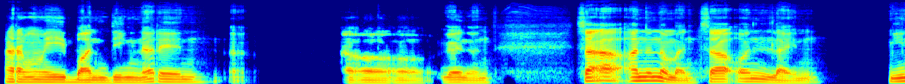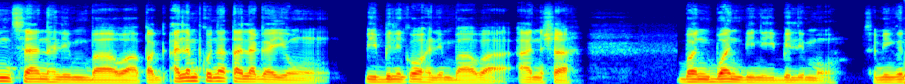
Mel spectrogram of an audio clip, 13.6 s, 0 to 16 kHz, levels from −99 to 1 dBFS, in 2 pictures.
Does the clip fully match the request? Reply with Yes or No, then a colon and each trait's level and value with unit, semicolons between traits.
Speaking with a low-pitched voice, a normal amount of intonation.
Yes: low, 105 Hz; average, 3.1 semitones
